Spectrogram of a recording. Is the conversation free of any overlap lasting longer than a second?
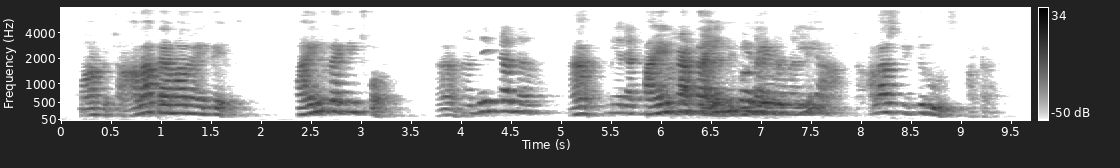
No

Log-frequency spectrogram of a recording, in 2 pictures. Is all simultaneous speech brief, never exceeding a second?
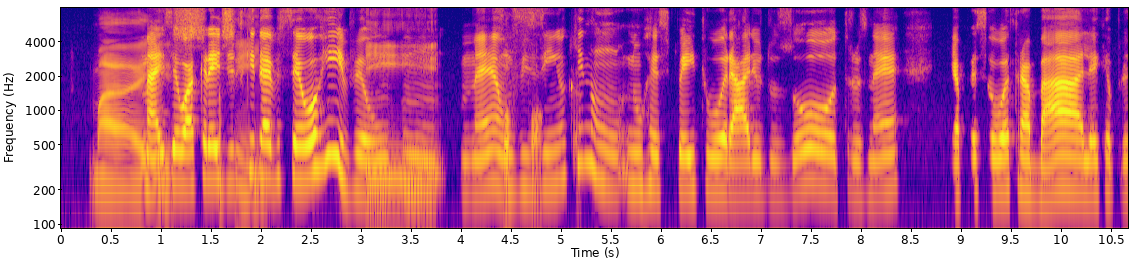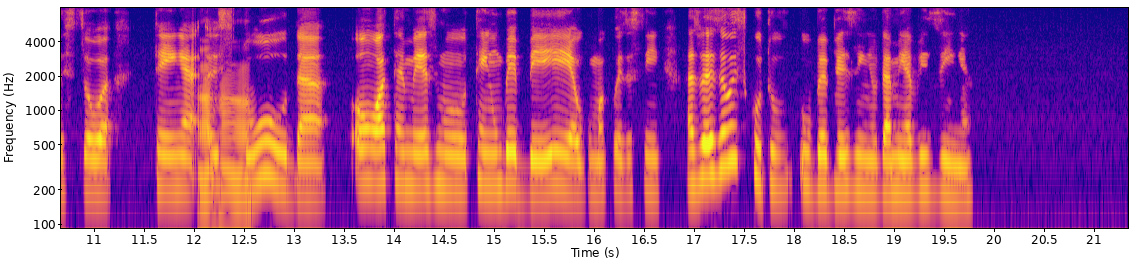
No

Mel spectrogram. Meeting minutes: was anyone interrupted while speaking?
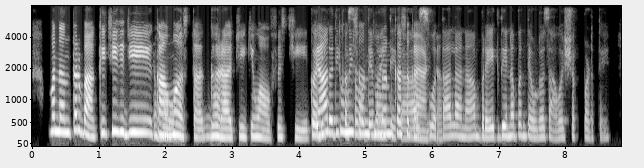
Yes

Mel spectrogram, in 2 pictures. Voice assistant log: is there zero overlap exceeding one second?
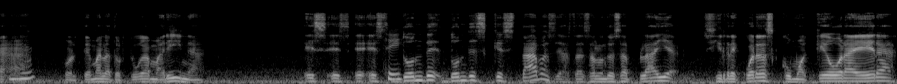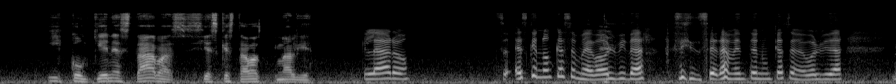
Yes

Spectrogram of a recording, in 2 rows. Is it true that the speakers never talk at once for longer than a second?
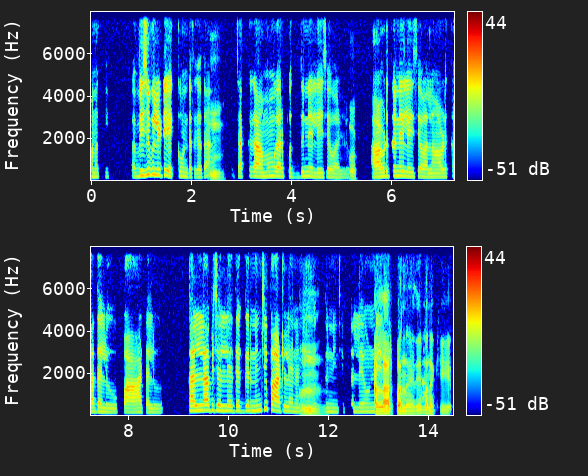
Yes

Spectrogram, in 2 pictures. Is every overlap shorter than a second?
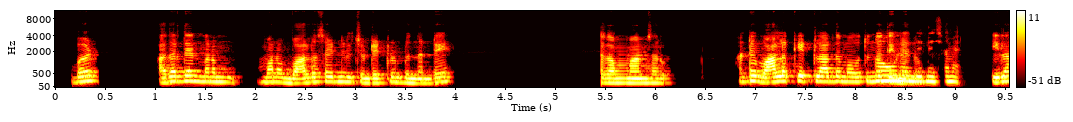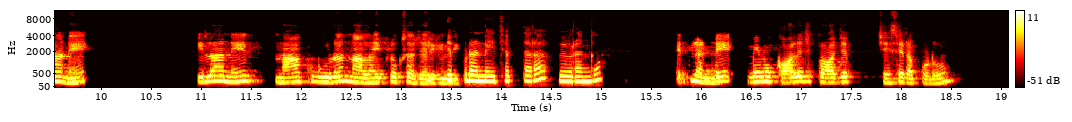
Yes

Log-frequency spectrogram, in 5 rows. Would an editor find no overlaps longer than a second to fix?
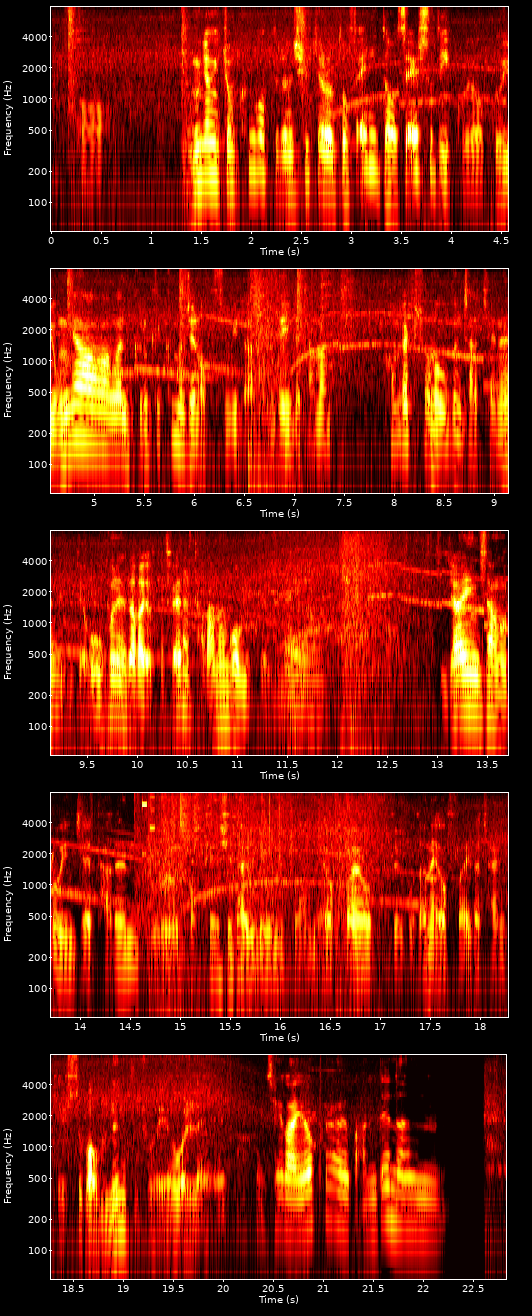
Yes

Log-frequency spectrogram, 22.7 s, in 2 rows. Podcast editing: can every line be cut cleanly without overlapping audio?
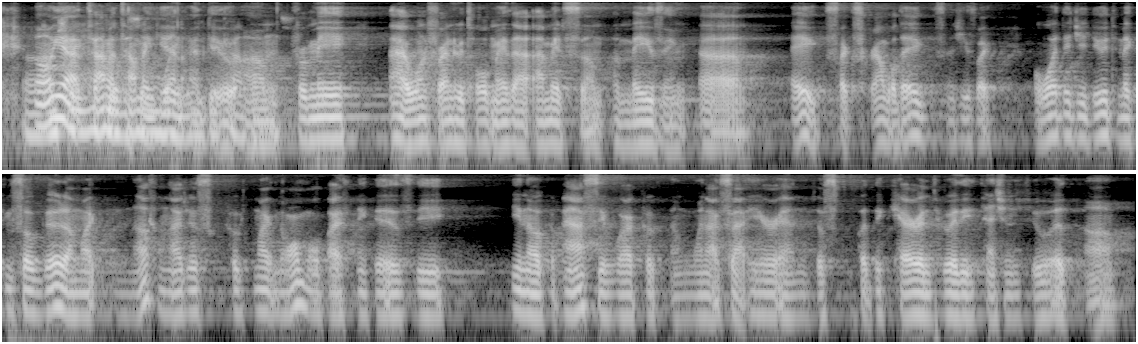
No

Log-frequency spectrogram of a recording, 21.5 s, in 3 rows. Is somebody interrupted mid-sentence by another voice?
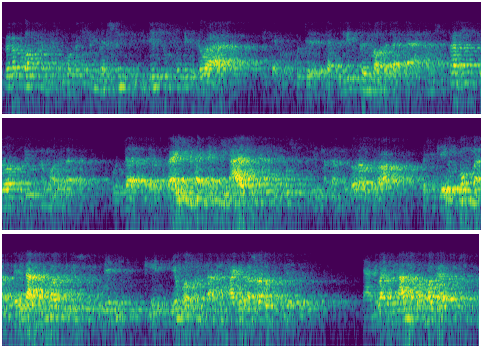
No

